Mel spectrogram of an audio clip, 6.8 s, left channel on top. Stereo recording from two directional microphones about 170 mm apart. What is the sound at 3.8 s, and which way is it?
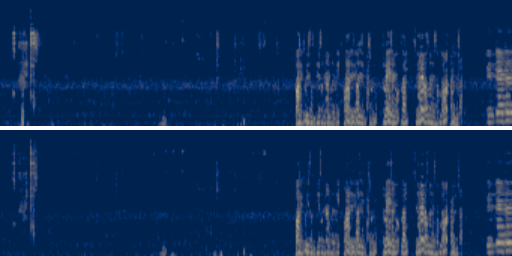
Speech, 25° right (ahead or behind).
